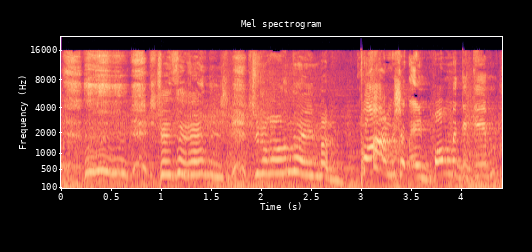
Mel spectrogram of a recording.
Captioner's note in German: Schluchzend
